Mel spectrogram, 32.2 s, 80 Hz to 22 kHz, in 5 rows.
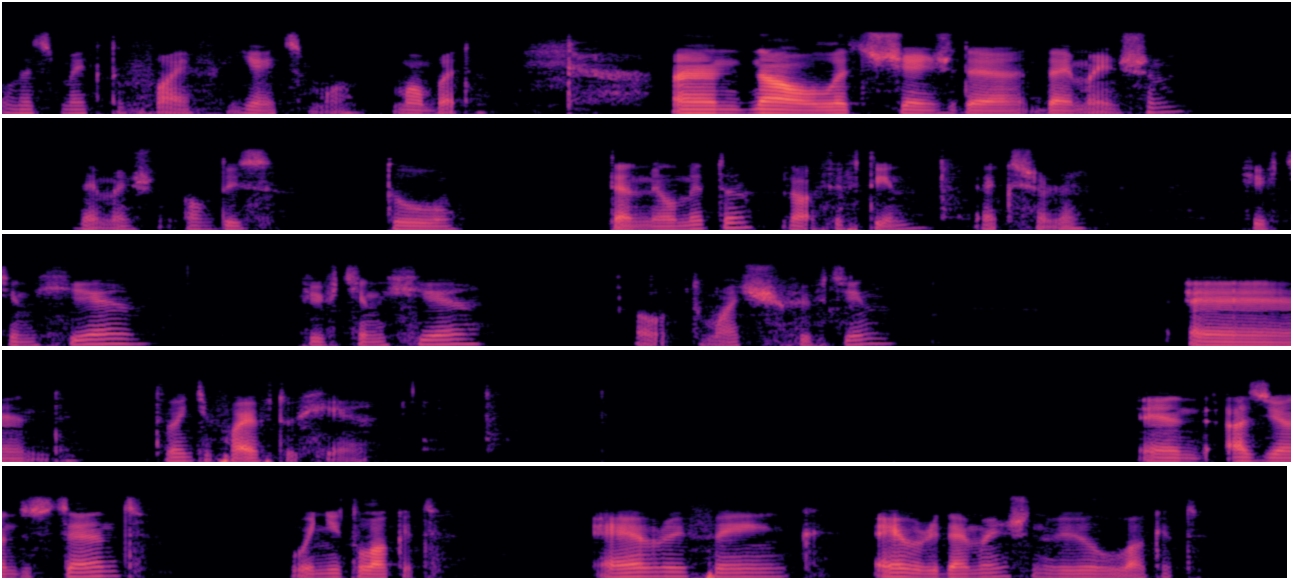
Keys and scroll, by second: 10.4 1, 10.6 5, 11.2 Return, 14.9-16.8 typing, 17.1 Return, 21.4 2, 21.6 5, 21.8 Return.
